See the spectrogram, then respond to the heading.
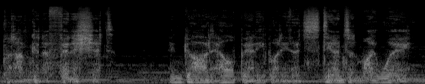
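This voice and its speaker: Casting: male actor as grim, guilt-worn game hero, very low voice, terse and brooding, over a musical score. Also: steady tone, moderate pace, lightly acted. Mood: bitter resolve. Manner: brooding, terse, often dropping to a breathy murmur. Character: grim, guilt-ridden middle-aged male survivor hunting his enemy. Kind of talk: cinematic video game acting. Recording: music under the dialogue.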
